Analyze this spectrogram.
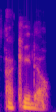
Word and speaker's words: Aikido: Aki Dao, the Aki of the Dao, which is now in martial arts pronounced as Aikido.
